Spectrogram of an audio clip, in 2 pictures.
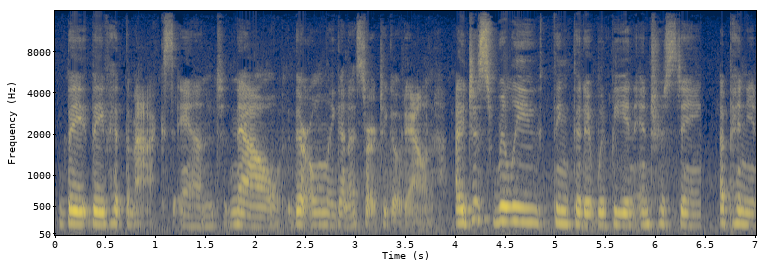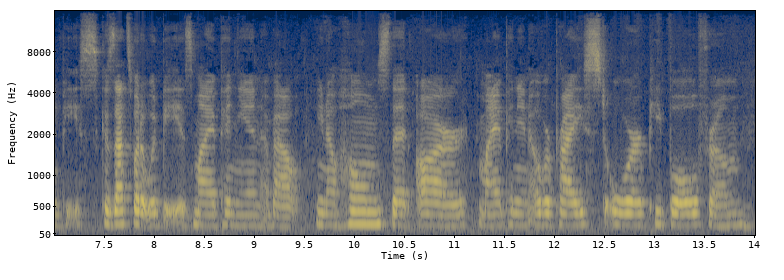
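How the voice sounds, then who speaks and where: Woman doing a casual vlog, chatty n thinking out loud, medium pitch, bit of background noise. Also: steady tone, normal speed, hardly any pauses, rough recording. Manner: chatty, informal, thinking aloud. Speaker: vlogger and real estate agent.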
